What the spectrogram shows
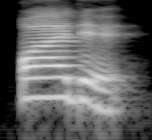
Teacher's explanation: qaf is heavy for fatha upon jaws, attach dal, keep dal light, and give nice qalqala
